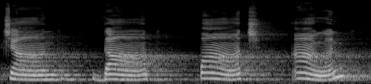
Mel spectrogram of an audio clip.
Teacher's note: अनुनासिक यानी इसका उच्चारण करते समय ध्वनि नाक और मुख दोनों से निकलती है और इसका चिन्ह जो होता है चंद्रबिंदी होता है।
